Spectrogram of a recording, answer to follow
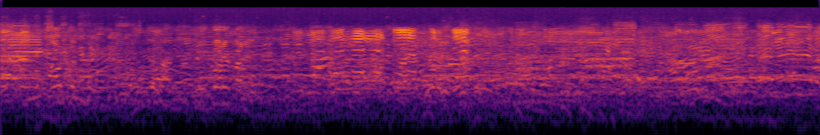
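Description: Crowd chatter: many voices talking at once in a steady babble of overlapping speech.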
